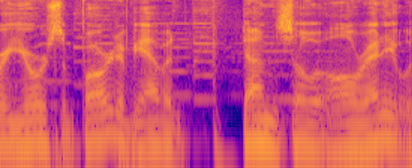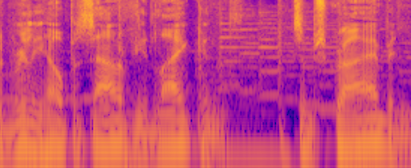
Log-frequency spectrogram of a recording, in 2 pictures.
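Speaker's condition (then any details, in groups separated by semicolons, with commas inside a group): No condition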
